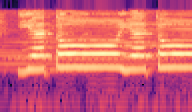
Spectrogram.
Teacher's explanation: ಯತೋ ಯತೋ ಎರಡು ತೋ ದೀರ್ಘ ಬರಬೇಕು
